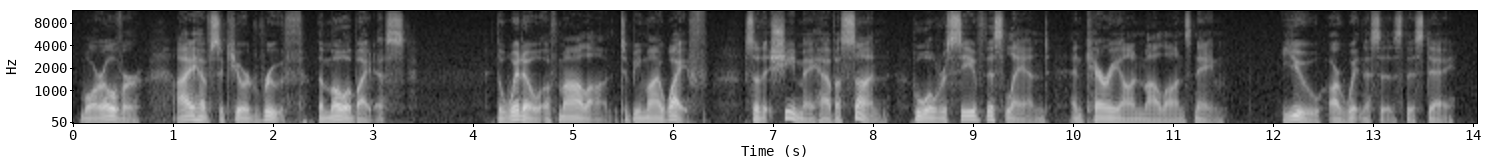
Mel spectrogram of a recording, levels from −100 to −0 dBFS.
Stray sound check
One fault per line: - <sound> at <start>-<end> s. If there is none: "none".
none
